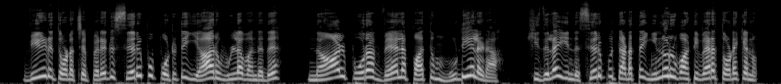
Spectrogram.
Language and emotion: Tamil, angry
